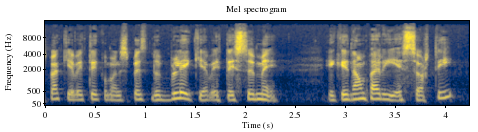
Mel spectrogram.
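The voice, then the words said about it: Strong, sing-song Italian-accented French voice. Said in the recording (French): “c'est une voix assez étonnante, très forte. ... Très chantante aussi ... Avec cet accent italien ... Mais très déterminée”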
